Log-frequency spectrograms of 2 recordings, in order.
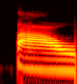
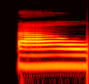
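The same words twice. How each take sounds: First: The syllable is said on a low tone. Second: The syllable is said on a level mid tone.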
